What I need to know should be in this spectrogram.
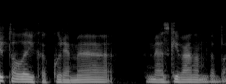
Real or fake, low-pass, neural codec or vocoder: real; 7.2 kHz; none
